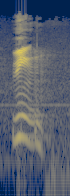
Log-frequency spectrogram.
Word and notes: bi'in: TdVZ

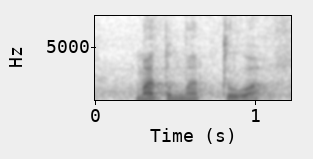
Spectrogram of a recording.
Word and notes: madumadua: Nukuoro

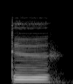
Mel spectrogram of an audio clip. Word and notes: tw: apatani

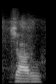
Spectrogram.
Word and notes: charu: cha.ru

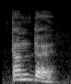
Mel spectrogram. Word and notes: tandaj: Xyzyl

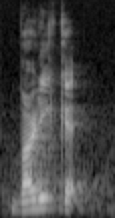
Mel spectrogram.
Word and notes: BAHRIKE: Ishir Chamacoco

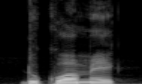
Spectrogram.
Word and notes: dukwamek: Mpur

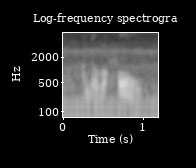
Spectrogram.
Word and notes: andowa-kou: Serewen

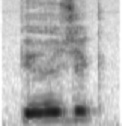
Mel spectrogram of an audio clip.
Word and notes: pöözük: Xyzyl

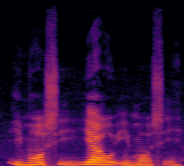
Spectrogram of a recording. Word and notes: mosi: Wamesa

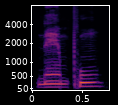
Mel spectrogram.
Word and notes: neñpuñ: Apatani

